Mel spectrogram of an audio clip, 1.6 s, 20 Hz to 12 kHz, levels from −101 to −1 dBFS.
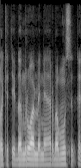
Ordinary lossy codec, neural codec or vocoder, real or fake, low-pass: MP3, 64 kbps; autoencoder, 48 kHz, 32 numbers a frame, DAC-VAE, trained on Japanese speech; fake; 10.8 kHz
